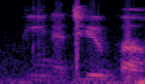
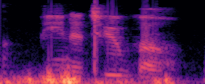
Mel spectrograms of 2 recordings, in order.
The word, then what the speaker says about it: Pinatubo: Pinatubo. – How did you say that? – Pinatubo.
